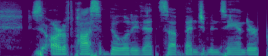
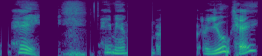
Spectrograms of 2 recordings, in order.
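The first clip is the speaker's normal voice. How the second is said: concerned check-in; 6 semitones higher than usual. Retold or imitated. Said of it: "I chose the middle finger".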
